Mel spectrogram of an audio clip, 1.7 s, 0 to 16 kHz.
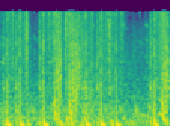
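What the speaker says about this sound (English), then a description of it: "The shotgun isn't working very well." Shotgun firing in Cyberpunk 2077 during close-quarters combat: a dense, loud barrage of rapid, overlapping blasts and impacts that continues without a pause.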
